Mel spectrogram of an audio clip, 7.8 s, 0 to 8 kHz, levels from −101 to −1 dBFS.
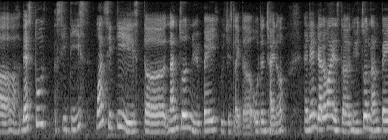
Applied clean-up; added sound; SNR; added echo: none; none; none; none.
